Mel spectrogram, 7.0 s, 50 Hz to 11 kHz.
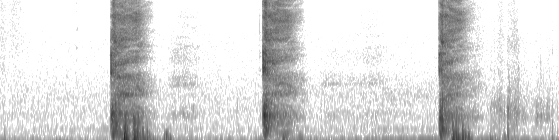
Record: {"three_cough_length": "7.0 s", "three_cough_amplitude": 7537, "three_cough_signal_mean_std_ratio": 0.29, "survey_phase": "alpha (2021-03-01 to 2021-08-12)", "age": "18-44", "gender": "Female", "wearing_mask": "No", "symptom_none": true, "smoker_status": "Never smoked", "respiratory_condition_asthma": false, "respiratory_condition_other": false, "recruitment_source": "REACT", "submission_delay": "1 day", "covid_test_result": "Negative", "covid_test_method": "RT-qPCR"}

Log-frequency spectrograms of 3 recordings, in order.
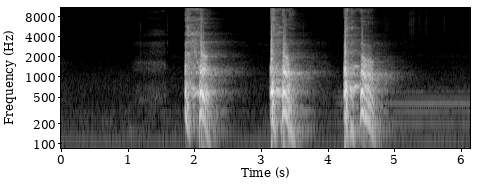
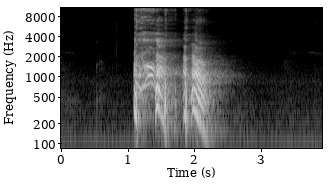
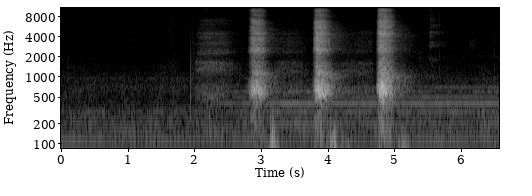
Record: {"three_cough_length": "6.1 s", "three_cough_amplitude": 32768, "three_cough_signal_mean_std_ratio": 0.3, "cough_length": "3.9 s", "cough_amplitude": 31342, "cough_signal_mean_std_ratio": 0.37, "exhalation_length": "6.6 s", "exhalation_amplitude": 6303, "exhalation_signal_mean_std_ratio": 0.32, "survey_phase": "alpha (2021-03-01 to 2021-08-12)", "age": "45-64", "gender": "Male", "wearing_mask": "No", "symptom_none": true, "smoker_status": "Never smoked", "respiratory_condition_asthma": false, "respiratory_condition_other": false, "recruitment_source": "REACT", "submission_delay": "1 day", "covid_test_result": "Negative", "covid_test_method": "RT-qPCR"}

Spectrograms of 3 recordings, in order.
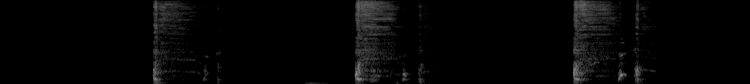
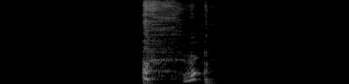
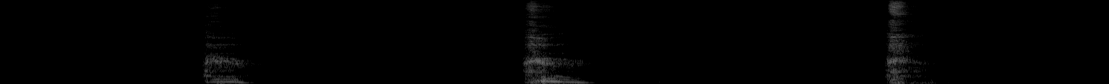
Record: {"three_cough_length": "7.5 s", "three_cough_amplitude": 5167, "three_cough_signal_mean_std_ratio": 0.33, "cough_length": "3.5 s", "cough_amplitude": 4133, "cough_signal_mean_std_ratio": 0.3, "exhalation_length": "11.1 s", "exhalation_amplitude": 1884, "exhalation_signal_mean_std_ratio": 0.27, "survey_phase": "alpha (2021-03-01 to 2021-08-12)", "age": "45-64", "gender": "Male", "wearing_mask": "No", "symptom_none": true, "smoker_status": "Ex-smoker", "respiratory_condition_asthma": false, "respiratory_condition_other": false, "recruitment_source": "REACT", "submission_delay": "1 day", "covid_test_result": "Negative", "covid_test_method": "RT-qPCR"}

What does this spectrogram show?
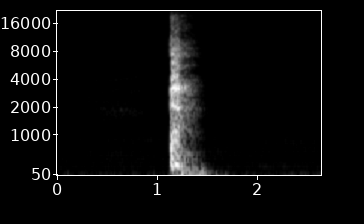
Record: {"cough_length": "2.6 s", "cough_amplitude": 20958, "cough_signal_mean_std_ratio": 0.21, "survey_phase": "beta (2021-08-13 to 2022-03-07)", "age": "18-44", "gender": "Female", "wearing_mask": "No", "symptom_none": true, "smoker_status": "Never smoked", "respiratory_condition_asthma": true, "respiratory_condition_other": false, "recruitment_source": "Test and Trace", "submission_delay": "1 day", "covid_test_result": "Positive", "covid_test_method": "LFT"}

